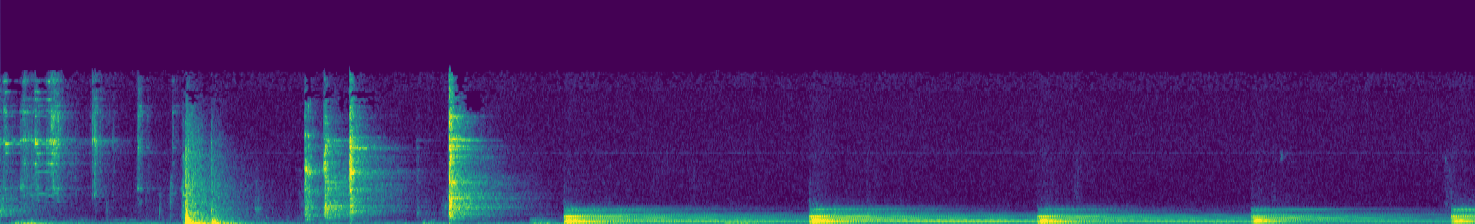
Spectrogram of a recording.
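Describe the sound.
A door is shut after keys are found left in it: a burst of clattering knocks and sharp thuds, then a run of evenly spaced ringing, chime-like notes that each fade before the next.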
